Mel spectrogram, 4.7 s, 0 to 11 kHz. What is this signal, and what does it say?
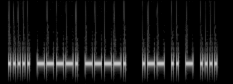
Morse code, heard as a keyed tone, about 31 wpm, 700 Hz. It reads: 599 WITH
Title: Speed-Racing Common QSO Phrases - 25wpm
